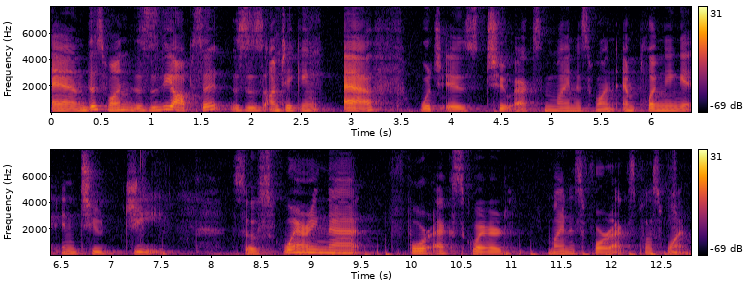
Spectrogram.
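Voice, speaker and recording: Very deep and low in pitch, a woman talks at a fairly slow pace with ordinary pitch variation. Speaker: math teacher. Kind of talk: tutorial. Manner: casual with frequent fillers.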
